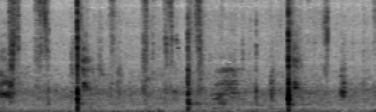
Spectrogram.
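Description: A tennis ball is struck sharply by a racket.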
